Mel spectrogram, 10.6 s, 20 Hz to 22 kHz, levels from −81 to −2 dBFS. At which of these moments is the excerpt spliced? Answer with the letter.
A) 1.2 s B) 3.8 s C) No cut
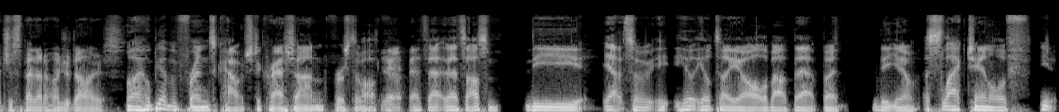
B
